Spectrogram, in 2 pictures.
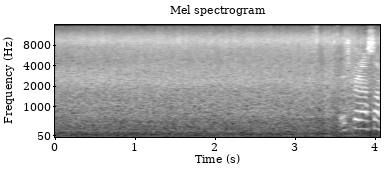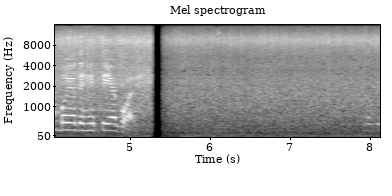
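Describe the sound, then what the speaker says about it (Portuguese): Heavy rain falling in Sinop, Brazil, a steady broadband hiss throughout, with someone speaking over it midway as fat heats for frying. "esse barulho, gente, é uma chuva que tá aqui em Sinop agora"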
